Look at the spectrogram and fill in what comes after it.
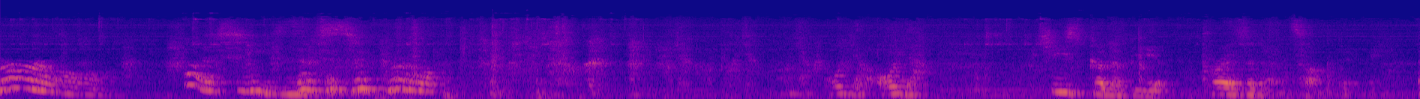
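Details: Ruby, a pet dog, greets a family member coming home indoors. She gives repeated high, wavering whines that slide downward in excited bursts, mixed with people talking nearby.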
